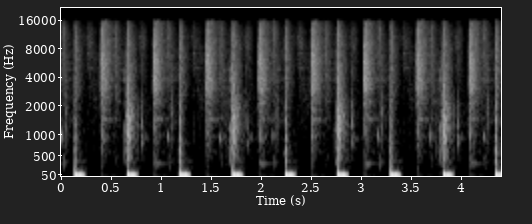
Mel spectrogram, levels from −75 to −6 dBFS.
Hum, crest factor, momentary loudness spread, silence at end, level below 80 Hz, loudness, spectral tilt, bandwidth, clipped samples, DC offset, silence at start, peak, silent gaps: none; 20 dB; 3 LU; 0 s; -24 dBFS; -24 LUFS; -1.5 dB/octave; 16.5 kHz; under 0.1%; 0.1%; 0 s; -2 dBFS; none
